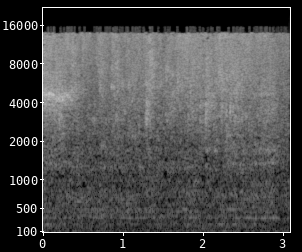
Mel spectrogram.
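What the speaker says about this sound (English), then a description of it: "this is pineapple and raspberries. So we are going to just pour this into the glass" A thick pineapple and raspberry smoothie is poured into a glass in one steady, continuous liquid rush, faint but close, with no talk.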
